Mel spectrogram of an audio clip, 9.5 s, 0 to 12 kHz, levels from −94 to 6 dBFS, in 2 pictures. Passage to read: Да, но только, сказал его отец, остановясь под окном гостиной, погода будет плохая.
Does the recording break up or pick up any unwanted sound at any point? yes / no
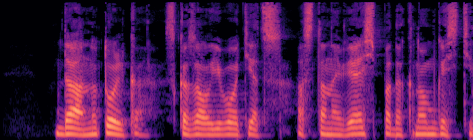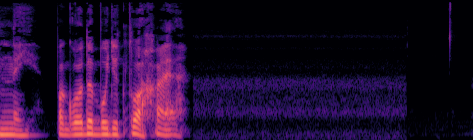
no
